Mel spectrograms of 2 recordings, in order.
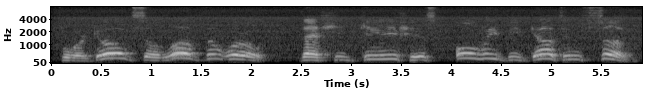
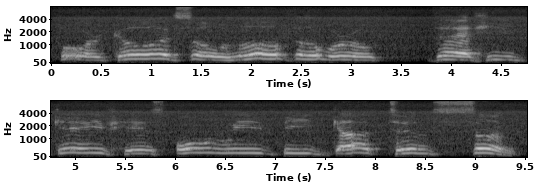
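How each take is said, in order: First: It is spoken at a normal pace. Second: It is spoken very slowly, syllable by syllable.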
